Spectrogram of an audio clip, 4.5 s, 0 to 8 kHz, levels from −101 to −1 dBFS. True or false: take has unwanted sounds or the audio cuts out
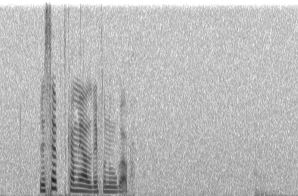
false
